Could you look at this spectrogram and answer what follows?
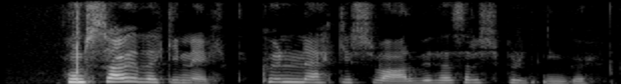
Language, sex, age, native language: Icelandic, female, 14, Icelandic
